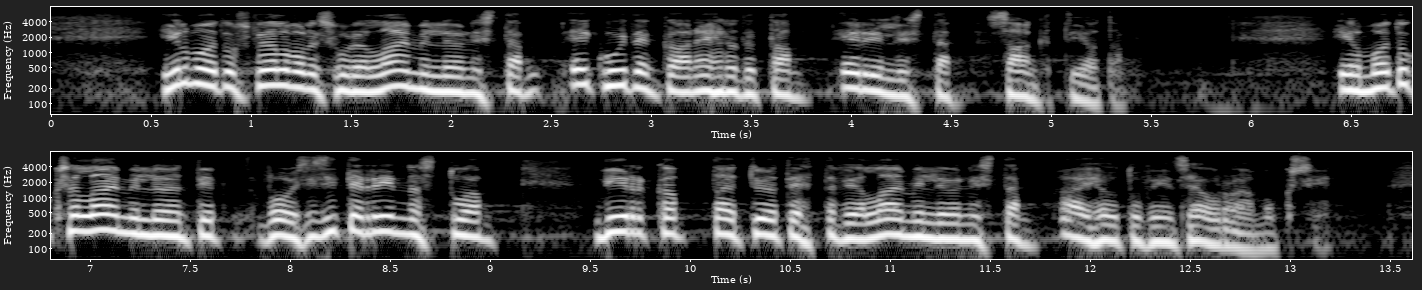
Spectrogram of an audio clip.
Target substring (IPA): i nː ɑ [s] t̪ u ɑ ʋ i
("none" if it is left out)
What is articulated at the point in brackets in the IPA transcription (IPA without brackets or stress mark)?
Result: s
